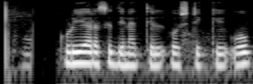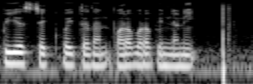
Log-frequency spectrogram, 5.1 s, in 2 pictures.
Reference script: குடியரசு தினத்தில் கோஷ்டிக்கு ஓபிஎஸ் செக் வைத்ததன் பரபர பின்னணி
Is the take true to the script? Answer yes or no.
yes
